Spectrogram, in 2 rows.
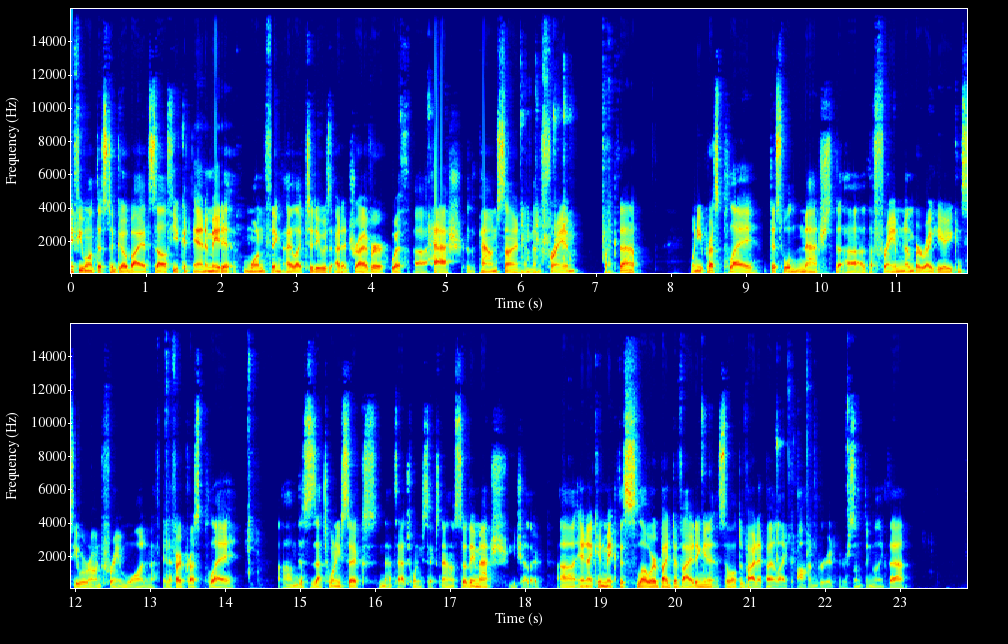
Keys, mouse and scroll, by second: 0.9 click, 13.1 space, 13.2 space, 15.3 space, 18.2 click, 21.8 KP_0.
